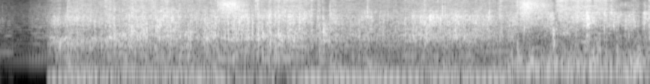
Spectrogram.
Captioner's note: air whooshing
